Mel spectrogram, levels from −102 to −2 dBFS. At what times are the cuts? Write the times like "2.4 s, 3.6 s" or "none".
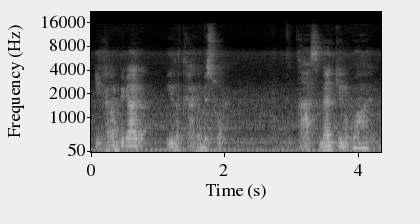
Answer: none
